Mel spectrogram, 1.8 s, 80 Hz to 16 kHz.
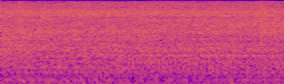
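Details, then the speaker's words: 2013 Chevrolet Equinox after P0420, new catalytic converter and exhaust manifold fitted (manifold bolts 10 ft-lb, cat 35 ft-lb), first start, AC off: quiet, steady, even idle, no ticking or puffing; no exhaust leaks, normal idle. "All right, well, don't hear any exhaust leaks."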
